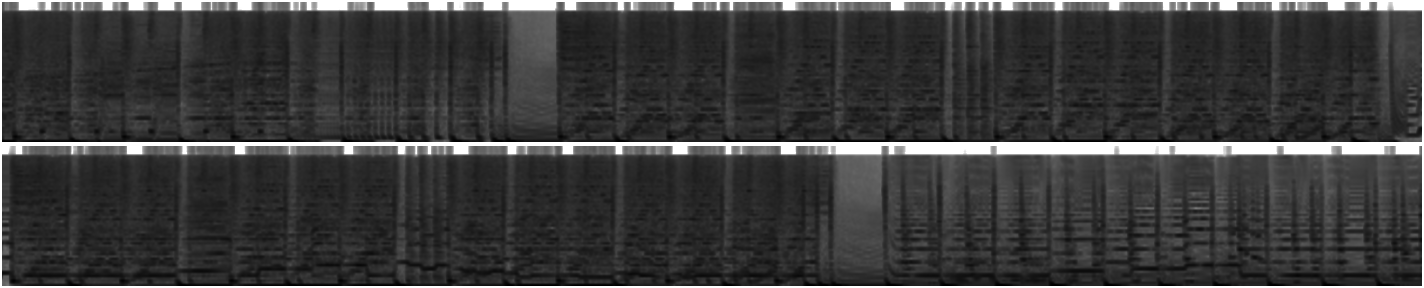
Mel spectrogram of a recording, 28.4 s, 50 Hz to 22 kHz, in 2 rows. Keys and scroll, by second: 0.0-1.4 typing, 2.5 a, 4.1 p, 4.3 Escape, 7.5 p, 7.7 Home, 10.7 shift+a, 14.2-15.7 typing, 16.2 shift+Tab, 19.2 shift+z, 20.1 a, 24.1 a, 24.6 a, 27.2-28.4 typing.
